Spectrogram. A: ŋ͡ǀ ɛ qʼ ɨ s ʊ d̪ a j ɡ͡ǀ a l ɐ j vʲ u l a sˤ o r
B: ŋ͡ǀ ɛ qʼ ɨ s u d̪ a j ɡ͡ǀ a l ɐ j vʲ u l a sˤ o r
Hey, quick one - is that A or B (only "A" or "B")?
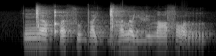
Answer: B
